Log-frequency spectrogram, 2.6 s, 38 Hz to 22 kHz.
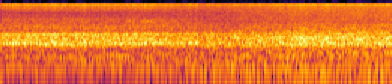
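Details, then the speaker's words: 1989 SHARP 24" x 120" geared-head engine lathe, headstock running at low spindle speed: steady, even mechanical hum with a smooth gear whir, no knocks or grinding; headstock quiet and runs well. "The headstock is quiet, runs well."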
